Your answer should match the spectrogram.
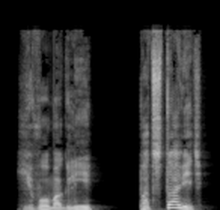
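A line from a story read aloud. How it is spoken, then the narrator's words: Exclaimed. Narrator (Russian): воскликнул Рон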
